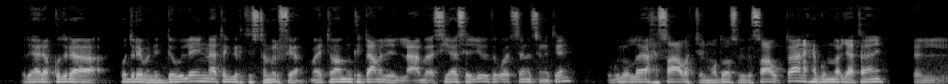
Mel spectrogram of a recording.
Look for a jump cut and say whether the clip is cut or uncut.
uncut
